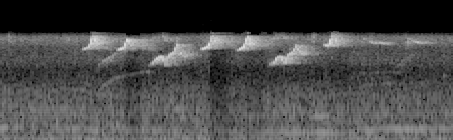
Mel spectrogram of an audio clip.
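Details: Short run of high, bright notes from a male cinereous tit, meant as tutor song for other songbirds, delivered as quick rising-falling doublets over a quiet background.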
